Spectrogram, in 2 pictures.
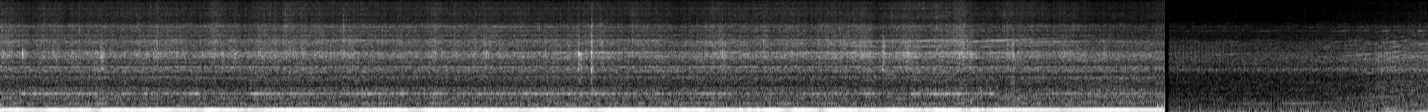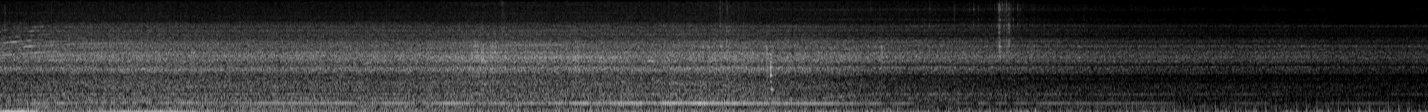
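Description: New Holland tractor engine and Shelbourne flail hedge cutter running while mowing a ditch bank: first a loud steady drone heard from on the tractor, then an abrupt cut to a quieter run as the flail head passes close, after which the tractor works away and the sound fades.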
